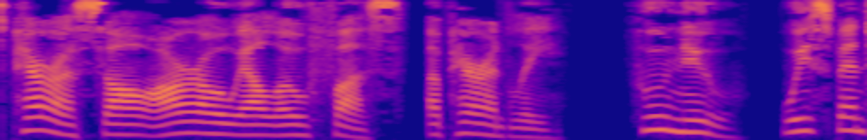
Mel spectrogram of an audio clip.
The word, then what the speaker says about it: Parasaurolophus: It's parasol o fuss.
